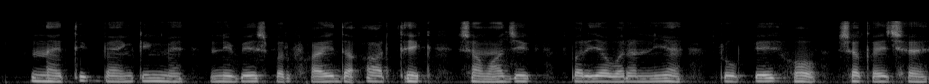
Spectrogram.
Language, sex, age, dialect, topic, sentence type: Magahi, male, 60-100, Western, banking, statement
